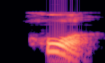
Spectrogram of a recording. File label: "jian", Chinese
